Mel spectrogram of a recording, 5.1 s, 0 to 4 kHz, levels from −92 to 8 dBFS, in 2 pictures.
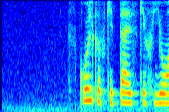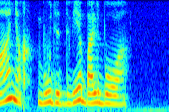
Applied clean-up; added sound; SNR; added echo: none; none; none; none.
